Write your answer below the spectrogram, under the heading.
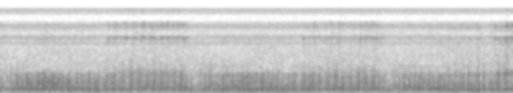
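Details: Small cat purring hard during a belly rub, a loud throbbing rumble in phrases about one and a half seconds long, separated by quick breath pauses.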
